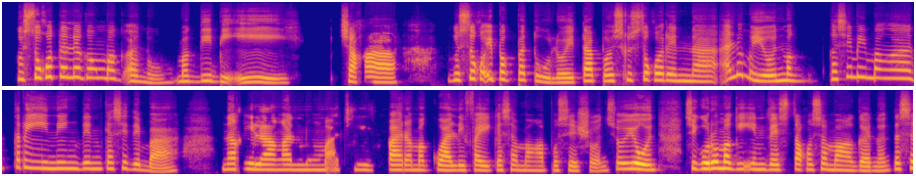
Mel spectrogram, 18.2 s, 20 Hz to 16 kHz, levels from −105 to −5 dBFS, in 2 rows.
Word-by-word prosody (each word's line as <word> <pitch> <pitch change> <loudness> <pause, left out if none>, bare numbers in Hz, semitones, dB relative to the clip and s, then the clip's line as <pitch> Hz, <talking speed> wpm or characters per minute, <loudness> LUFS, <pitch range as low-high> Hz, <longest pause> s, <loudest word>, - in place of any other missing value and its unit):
Gusto 330 +5 +2
ko 430 - +6
talagang 410 -2 0
mag-ano 220 - -4
mag-DBA, 210 -6 -3 0.5
tsaka 205 -4 +2 0.4
gusto 295 +6 +1
ko 330 - 0
ipagpatuloy, 290 - -1
tapos 255 +1 +2
gusto 290 +1 -2
ko 290 -1 +2
rin 255 -2 0
na, 230 -1 -2
alam 445 +9 -1
mo 335 - -2
yun, 245 -1 +3
mag 255 -3 -1 0.2
kasi 330 +8 -3
may 425 0 -2
mga 365 -5 -2
training 275 -4 0
din 260 -1 -1
kasi, 265 +1 -4
'di 230 - 0
ba? 160 -3 -3 0.4
Na 240 +1 +1
kailangan 225 -3 +2
mong 215 0 -5
ma-achieve 215 -2 -9
para 215 -1 +3
mag-qualify 205 -1 0
ka 205 +1 -5
sa 215 - -5
mga 195 -2 -6
position. 185 -4 -6
So 255 +2 0
'yon, 230 -4 +7 0.2
siguro 260 0 +6
magi-invest 235 -4 +1
ako 230 0 +1
sa 235 +2 -2
mga 195 -4 -1
ganun. 180 +2 -7
Tapos 250 +2 -1
240 Hz, 150 wpm, -24 LUFS, 205-280 Hz, 0.5 s, yon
